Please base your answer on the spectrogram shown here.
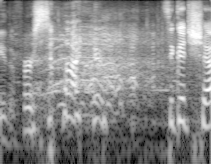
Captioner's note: laughter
